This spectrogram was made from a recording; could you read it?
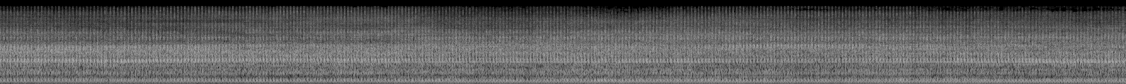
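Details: Vintage Flymo hover mower, governor spring adjusted to about 3,700 rpm, kill switch fixed, cutting frozen grass in snow: loud, high, raspy two-stroke buzz holding steady speed under load, no surging or misfire; normal running.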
